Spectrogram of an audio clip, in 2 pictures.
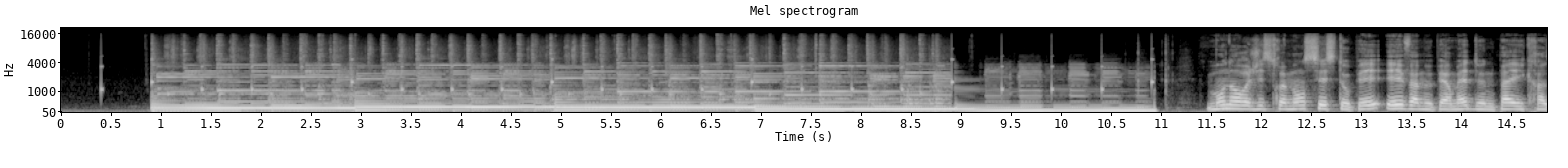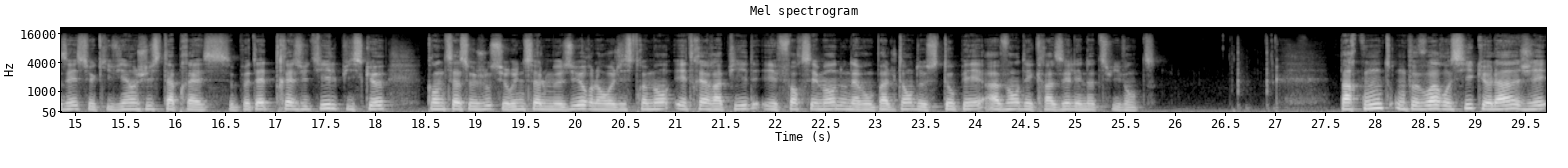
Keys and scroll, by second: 0.8 h, 2.8 k, 4.8 j, 6.8 d.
